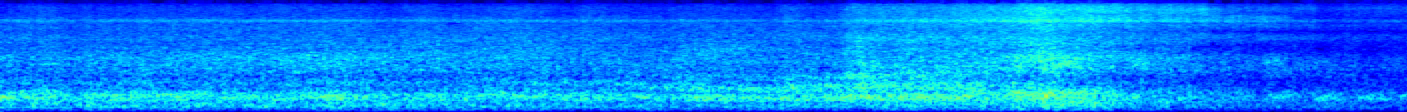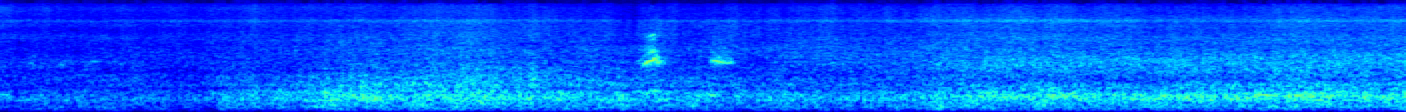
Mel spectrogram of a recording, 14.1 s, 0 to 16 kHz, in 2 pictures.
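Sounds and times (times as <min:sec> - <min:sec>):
ocean surf on beach: 0:00.0 - 0:14.0.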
